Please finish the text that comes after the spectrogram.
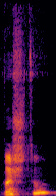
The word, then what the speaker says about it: Pashto: as sheen right so if you said the word pashto as i have written here in its native pastel the same letter again same meaning same language same letter it will be pronounced pashto by the western pashtun language and by the easter neither is right or wrong neither changes meaning this is methods of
